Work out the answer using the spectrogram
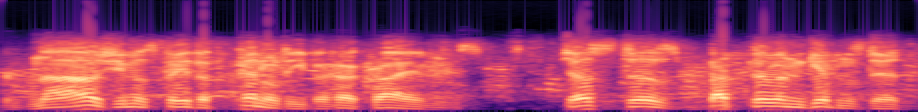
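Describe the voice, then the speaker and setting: Low-voiced urbane radio sleuth. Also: male voice, expressive, moderate pace. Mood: composed. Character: composed, urbane gentleman sleuth, dryly explaining. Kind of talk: old radio drama acting. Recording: muffled, noisy old radio recording.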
